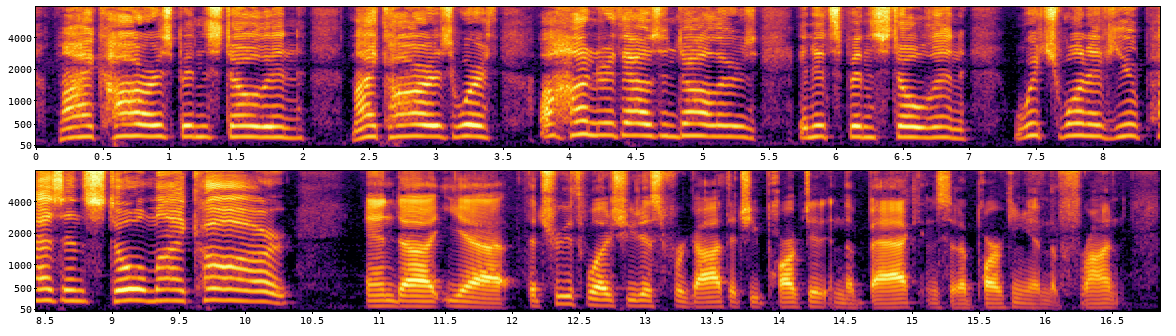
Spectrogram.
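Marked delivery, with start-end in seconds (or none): 0.2-10.4 very high, shrill, mock entitled screaming. Retelling how a mom was heard yelling at school pickup: imitating someone screaming. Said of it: "screaming about".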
